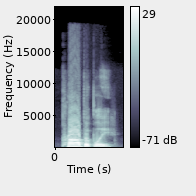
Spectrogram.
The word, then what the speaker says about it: probably: Probably, we use that a lot in conversation. Make sure the accent is on the first syllable, probably, and that it's a short O for the O, probably, not probably, but probably, The ah sound, your tongue or your mouth opens like this, probably.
